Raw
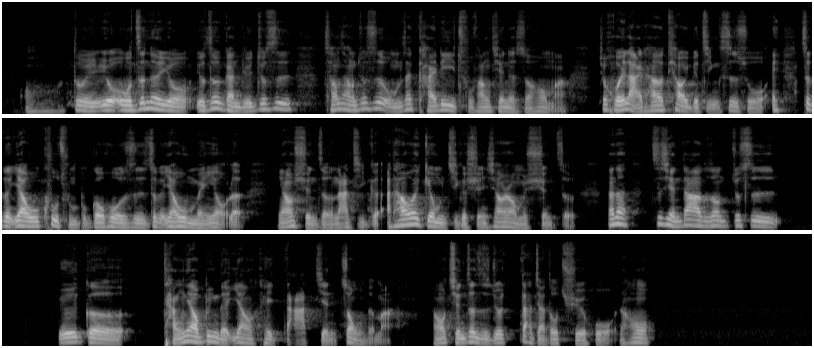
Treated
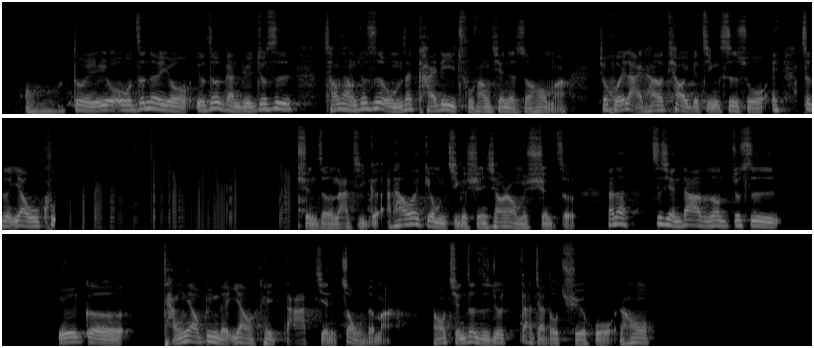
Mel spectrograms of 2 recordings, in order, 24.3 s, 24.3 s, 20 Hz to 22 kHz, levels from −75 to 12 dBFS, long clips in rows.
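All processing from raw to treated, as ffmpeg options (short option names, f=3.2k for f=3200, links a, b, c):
-filter_complex "[0:a]asettb=1/sr,asplit=3[a][b][c];[a]atrim=end=8.624[d];[b]atrim=start=8.62:end=11.06,asetpts=PTS-STARTPTS,afade=t=in:d=0.004:c=qsin,afade=t=out:st=2.436:d=0.004:c=qsin,aecho=1:1:3:0.71,atrim=end_sample=107604,acompressor=threshold=-30dB:ratio=10:attack=3.2:release=140:knee=1:detection=peak,acrusher=bits=3:mix=0:aa=0.5[e];[c]atrim=start=11.056[f];[d][e]acrossfade=d=0.004:c1=hsin:c2=qsin[g];[g][f]acrossfade=d=0.004:c1=qsin:c2=hsin,acompressor=threshold=-25dB:ratio=4,alimiter=limit=-21dB:level=0:latency=1:release=11,volume=-6.5dB"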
